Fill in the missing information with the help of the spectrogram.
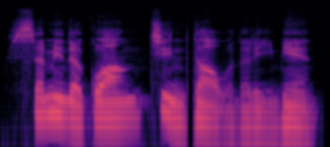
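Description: A man's voice: medium pitch, animated, normal speed, fairly bright tone, no echo, clean studio sound. A middle-aged man earnestly telling his personal testimony in an interview. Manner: earnest storytelling, acts out quoted voices. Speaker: guest giving testimony.

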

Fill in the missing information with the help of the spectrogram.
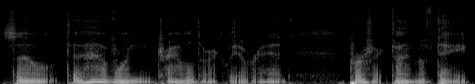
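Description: A man playing a gravelly fifty-something doctor in whispered role-play. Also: low-pitched, fairly even intonation, a little slow, dark tone, no room sound, heavily acted. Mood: chatty. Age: 50s. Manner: rambling, easygoing, half-whispered. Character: chatty fifty-something male doctor giving a massage. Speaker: ASMR host.

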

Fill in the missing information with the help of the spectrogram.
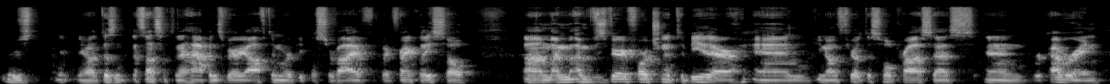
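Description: A young man, a hockey player from Ontario, telling his story in an interview in an earnest, measured way with many fillers. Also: fairly low pitch, little pitch movement, sharp tone, echoey room. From Ontario, Canada. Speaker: guest, pro hockey player.

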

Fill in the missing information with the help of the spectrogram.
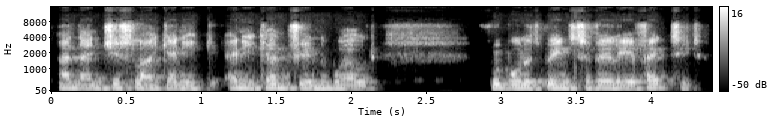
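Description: A slightly high, darkish male voice on a dull call line talks fast but flatly, rambling and hesitant with many fillers and restarts. He's a former football club chief executive appearing as a guest on a casual podcast interview from the capital of Kazakhstan.

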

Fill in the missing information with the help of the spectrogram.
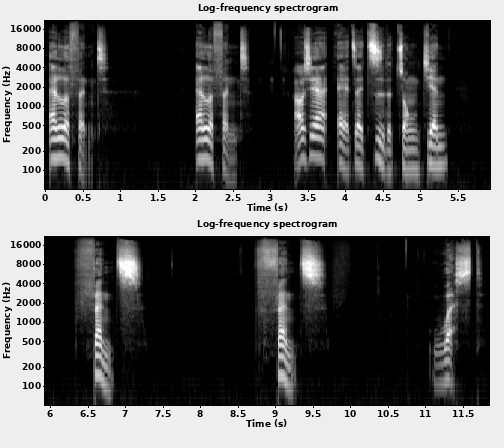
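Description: A man teaching English pronunciation on a podcast, playful and repeating words slowly for drilling. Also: medium pitch, dry recording, clean studio sound. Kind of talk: podcast lesson. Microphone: podcast mic.

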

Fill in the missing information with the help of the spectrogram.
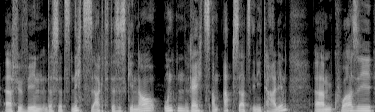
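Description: A young man from Apulia in southern Italy hosts a podcast, giving long, rambling answers full of fillers in casual conversation. His voice is mid-range and slow.

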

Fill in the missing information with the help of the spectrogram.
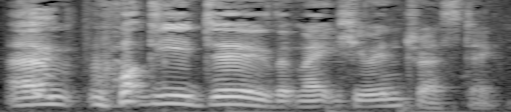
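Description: A man's voice: medium pitch, animated, a little fast. A middle-aged man, hosting a podcast in an informal, teasing, chatty way. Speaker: podcast host, funeral celebrant.

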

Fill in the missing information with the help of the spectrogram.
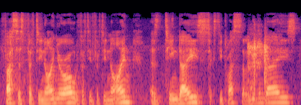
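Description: A man's voice: fairly high pitch, moderate pace, noisy background. A man with a broad New Zealand accent chatting casually and informally as a podcast host, using plenty of slang. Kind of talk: casual co-hosted sports chat.

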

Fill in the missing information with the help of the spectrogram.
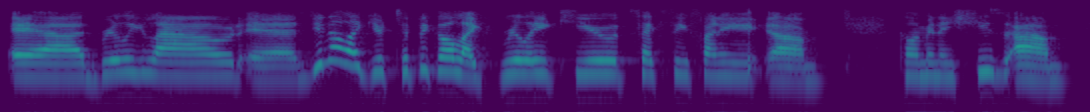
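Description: A woman whose first language is Spanish talks as a podcast guest. She is loud and animated, with a slightly high voice. The recording sounds dull and lo-fi. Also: moderate pace. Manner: loud and animated by her own account. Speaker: podcast guest, life coach. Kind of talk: casual podcast chat.

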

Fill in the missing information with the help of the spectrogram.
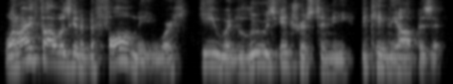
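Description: Husky-voiced man telling a personal story. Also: mid-range voice, lively intonation. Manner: earnest, halting, with restarts and soft laughs. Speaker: podcast guest. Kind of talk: reflective personal storytelling in an interview.

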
